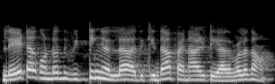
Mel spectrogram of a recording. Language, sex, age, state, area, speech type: Tamil, female, 18-30, Tamil Nadu, urban, spontaneous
